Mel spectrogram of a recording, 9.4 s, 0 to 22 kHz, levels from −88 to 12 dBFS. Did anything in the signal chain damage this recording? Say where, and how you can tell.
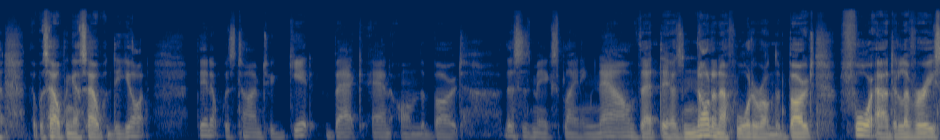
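Yes. Zipper noise appears twice: a ticking, zipping texture from 1.02 to 1.49 s as the level drops by about 15 dB, and again from 6.22 to 6.60 s as it rises by about 15 dB. The clicks come around ten times a second. The damage is at the gain stage: the level is changed in coarse 3 dB and then 4 dB jumps, with no smoothing between them, so every step leaves an audible click.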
